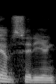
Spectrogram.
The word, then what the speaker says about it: Obsidian: get rich right approach now did i say obsidian correctly because i've always wondered about that you nailed it that's exactly how it's pronounced see i'm not as dumb as i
